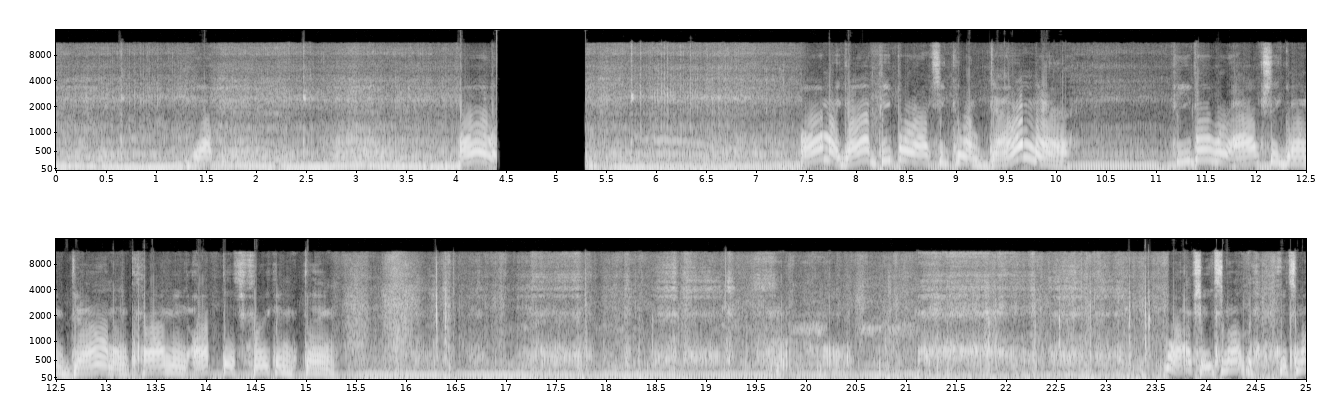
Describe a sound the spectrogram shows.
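A snowmobile engine roars close by, revving up and down.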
